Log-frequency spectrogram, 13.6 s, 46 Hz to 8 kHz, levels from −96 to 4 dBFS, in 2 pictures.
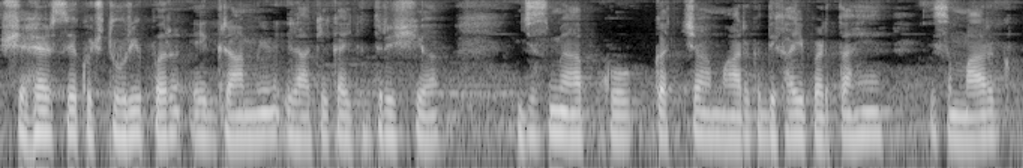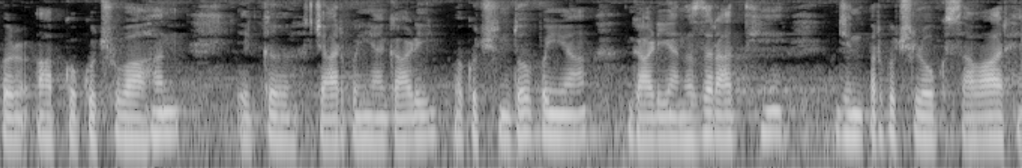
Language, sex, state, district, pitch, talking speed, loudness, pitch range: Hindi, male, Uttar Pradesh, Etah, 120 Hz, 195 wpm, -20 LUFS, 115-125 Hz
